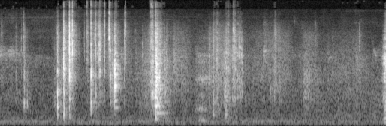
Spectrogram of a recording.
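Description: A plastic bottle crinkles in an elderly man's hands.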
